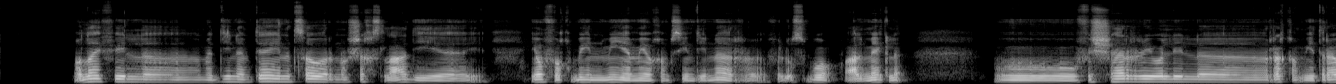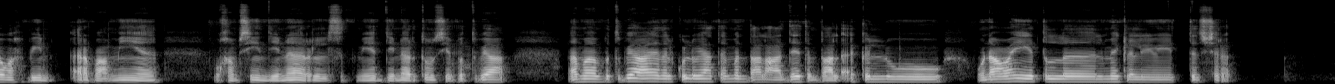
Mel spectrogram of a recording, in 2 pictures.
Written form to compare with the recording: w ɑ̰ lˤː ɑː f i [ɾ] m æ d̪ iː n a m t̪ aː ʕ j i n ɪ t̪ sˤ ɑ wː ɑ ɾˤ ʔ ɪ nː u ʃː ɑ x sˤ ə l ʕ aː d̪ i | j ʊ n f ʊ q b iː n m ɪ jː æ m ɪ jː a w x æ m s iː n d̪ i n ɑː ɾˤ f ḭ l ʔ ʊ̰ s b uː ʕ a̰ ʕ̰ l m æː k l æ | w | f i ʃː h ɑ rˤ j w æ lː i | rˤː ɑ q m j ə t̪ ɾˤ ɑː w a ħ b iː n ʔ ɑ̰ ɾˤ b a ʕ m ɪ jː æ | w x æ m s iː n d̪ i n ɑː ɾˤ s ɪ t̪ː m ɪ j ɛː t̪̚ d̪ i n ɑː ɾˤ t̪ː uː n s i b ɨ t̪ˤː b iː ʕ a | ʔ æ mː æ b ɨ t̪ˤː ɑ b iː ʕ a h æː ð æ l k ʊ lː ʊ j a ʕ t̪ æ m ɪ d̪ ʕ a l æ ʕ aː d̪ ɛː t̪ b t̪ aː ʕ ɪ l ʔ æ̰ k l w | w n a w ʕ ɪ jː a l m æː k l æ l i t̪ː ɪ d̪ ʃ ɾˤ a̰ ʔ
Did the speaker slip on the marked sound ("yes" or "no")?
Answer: yes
